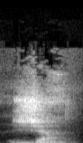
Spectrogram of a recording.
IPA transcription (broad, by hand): ʒ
